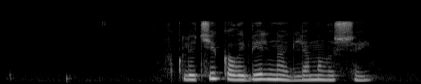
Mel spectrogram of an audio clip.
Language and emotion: Russian, neutral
